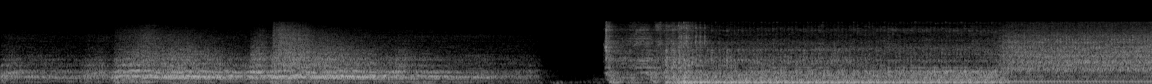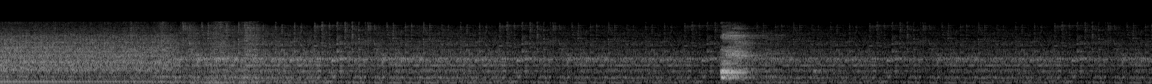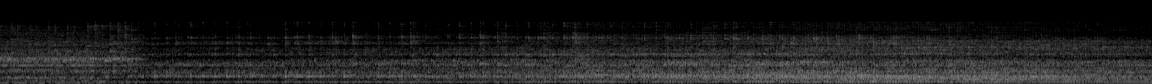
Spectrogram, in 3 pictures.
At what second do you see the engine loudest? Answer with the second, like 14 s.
3 s.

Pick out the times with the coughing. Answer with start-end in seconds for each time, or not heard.
18.7-19.7.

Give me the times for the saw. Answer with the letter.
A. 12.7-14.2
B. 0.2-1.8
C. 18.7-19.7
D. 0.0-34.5
A.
